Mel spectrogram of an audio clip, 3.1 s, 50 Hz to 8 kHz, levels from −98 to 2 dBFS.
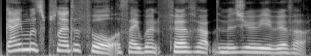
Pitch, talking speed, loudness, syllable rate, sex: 210 Hz, 210 wpm, -17 LUFS, 5.7 syllables/s, female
